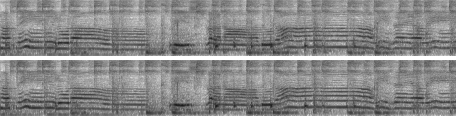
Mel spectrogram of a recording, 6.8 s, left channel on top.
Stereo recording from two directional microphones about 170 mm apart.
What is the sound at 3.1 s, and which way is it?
Music, 20° right (ahead or behind).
